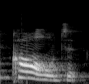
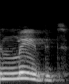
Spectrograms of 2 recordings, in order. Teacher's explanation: só com um D no final mesmo, um D bem suave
